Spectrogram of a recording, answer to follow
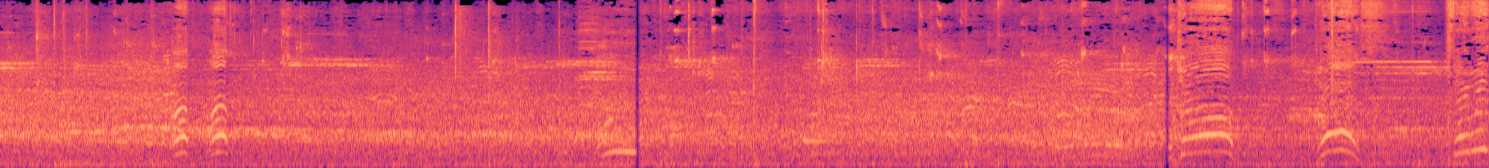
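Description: Indoor volleyball game in a large, echoing hall: a steady din of crowd and other courts, with the sharp smacks of the ball being hit and a few short shouted calls from players, about two seconds in, around six seconds and twice near the end.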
